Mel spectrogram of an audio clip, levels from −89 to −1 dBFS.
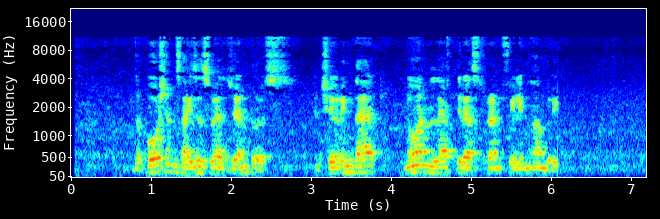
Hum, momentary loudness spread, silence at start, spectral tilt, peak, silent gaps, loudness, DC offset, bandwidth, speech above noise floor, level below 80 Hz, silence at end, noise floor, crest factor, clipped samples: none; 12 LU; 0.2 s; -4.5 dB/octave; -12 dBFS; none; -28 LUFS; under 0.1%; 11.5 kHz; 26 dB; -66 dBFS; 0.75 s; -53 dBFS; 18 dB; under 0.1%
